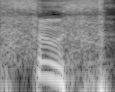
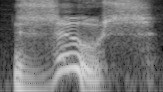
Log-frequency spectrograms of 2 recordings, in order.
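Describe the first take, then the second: First: The name begins and ends with th sounds. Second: The name begins and ends with z sounds. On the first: "responded with" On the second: "pronouncing the words using my tongue"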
